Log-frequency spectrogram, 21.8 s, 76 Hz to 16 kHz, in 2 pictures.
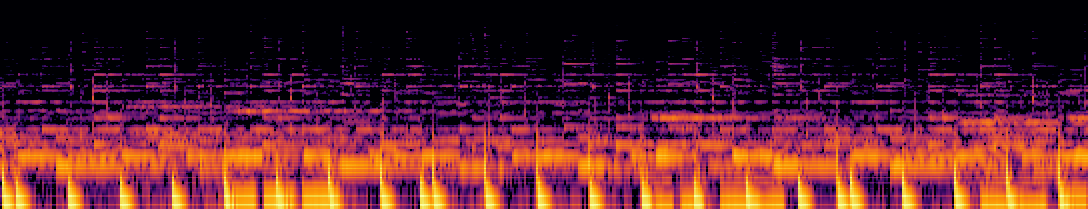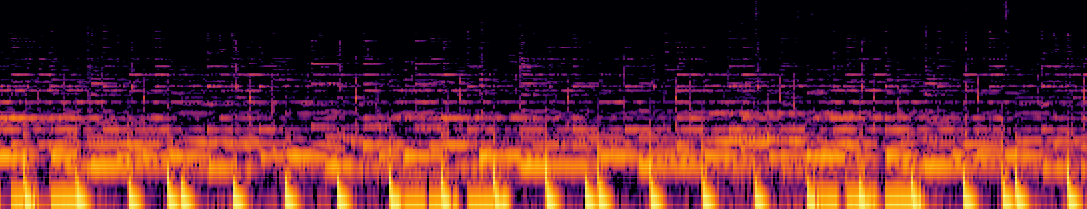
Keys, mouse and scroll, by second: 4.0 right click, 4.6-5.6 shift+right drag, 6.0-7.5 drag, 7.5-8.6 alt+right drag, 8.8-11.8 right drag, 12.3 click, 13.3-15.0 right drag, 15.0 click, 15.6 right click, 16.5-17.5 drag, 17.8-18.8 drag, 18.8-19.8 right drag.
